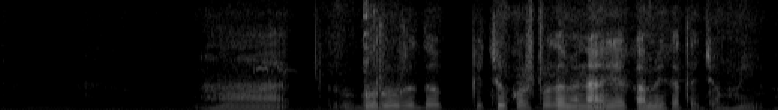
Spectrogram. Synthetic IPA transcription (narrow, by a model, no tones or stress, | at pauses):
buɾuɾɛd̪ɔkit͡ʃʰukɔsʈɔd̪ɔmɛna̰ʔɡɛkamikat̪ɛd͡ʒɔmɦujiʔ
